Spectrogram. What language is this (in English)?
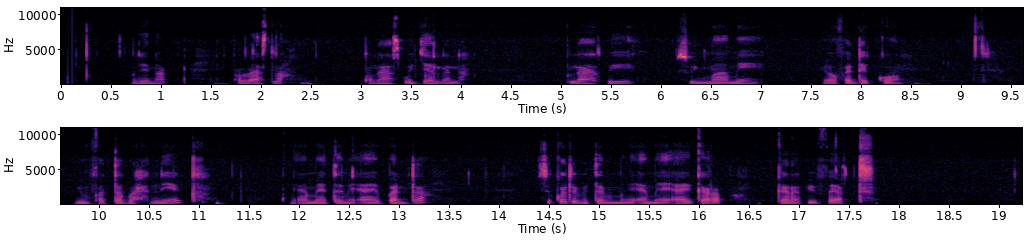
Wolof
